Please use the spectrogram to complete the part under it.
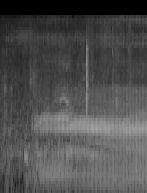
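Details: Stinky, a sleeping Shih Tzu with a snoring problem, snores very loudly indoors: a steady droning rasp builds after a soft start and pulses rapidly and evenly to the end.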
